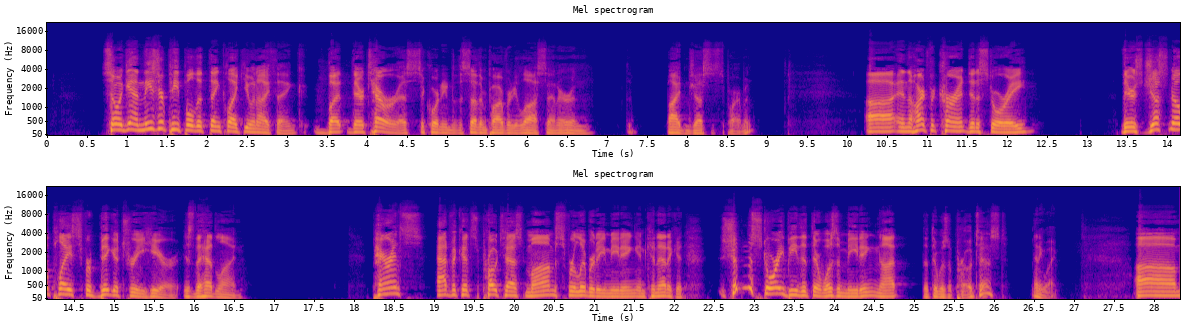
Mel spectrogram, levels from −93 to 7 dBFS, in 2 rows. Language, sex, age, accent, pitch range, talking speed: English, male, 50-69, American, 105-150 Hz, 150 wpm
